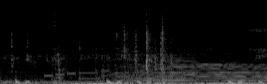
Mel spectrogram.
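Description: Fingers type quickly on a computer keyboard, a close run of irregular, crisp key clicks.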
